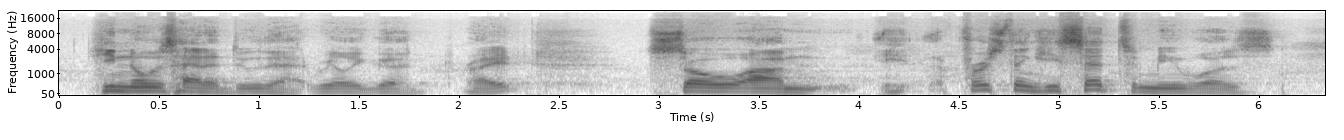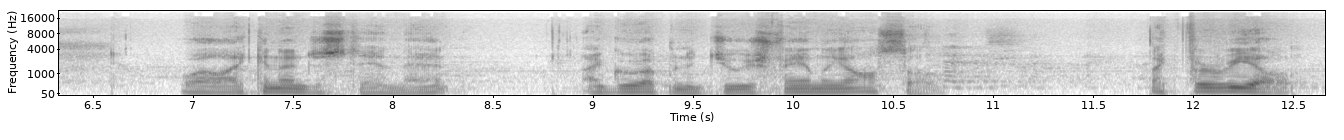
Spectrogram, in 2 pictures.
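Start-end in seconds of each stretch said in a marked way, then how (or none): 7.0-10.8 quiet, soft, hushed speaking voice. Retelling the first words Jesus said through a channeler: Jesus speaking very slow and soft. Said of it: "Jesus talks very slow and very soft".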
